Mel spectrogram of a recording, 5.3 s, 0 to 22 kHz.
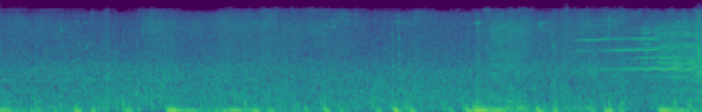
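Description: A horse whinnies loudly near the end in the video game Red Dead Redemption 2, with hoof clops and soft rustling underneath throughout; no talking.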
